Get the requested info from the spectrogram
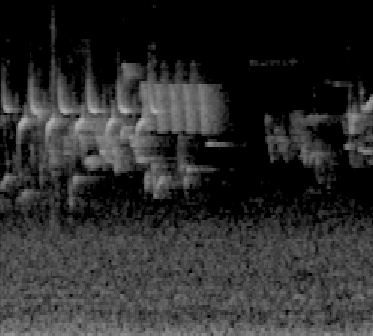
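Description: A songbird singing a quick run of short, high, falling notes in the first few seconds, with fainter notes later, over a steady low outdoor background noise.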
